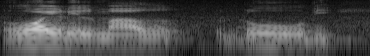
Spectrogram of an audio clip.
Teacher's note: The do in maghdubi is pronounced by the left side of the tongue, not the tip of the tongue.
